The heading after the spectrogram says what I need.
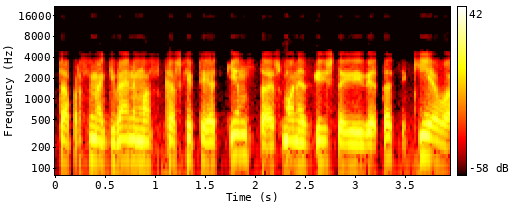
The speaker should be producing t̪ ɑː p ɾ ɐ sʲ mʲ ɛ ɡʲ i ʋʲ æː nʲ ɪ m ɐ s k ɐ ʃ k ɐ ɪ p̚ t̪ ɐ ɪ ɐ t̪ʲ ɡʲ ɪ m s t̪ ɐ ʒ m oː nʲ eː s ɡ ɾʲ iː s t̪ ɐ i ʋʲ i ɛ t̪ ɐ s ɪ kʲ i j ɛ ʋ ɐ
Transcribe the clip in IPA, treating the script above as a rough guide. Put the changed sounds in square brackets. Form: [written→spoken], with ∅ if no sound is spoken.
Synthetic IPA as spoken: t̪ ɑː p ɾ ɐ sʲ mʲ ɛ ɡʲ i ʋʲ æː nʲ ɪ m ɐ s k ɐ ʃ k ɐ ɪ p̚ t̪ ɐ ɪ ɐ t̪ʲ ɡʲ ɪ m s t̪ ɐ ʒ m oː nʲ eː s ɡ ɾʲ iː [s→ʃ] t̪ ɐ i ʋʲ i ɛ t̪ ɐ s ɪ kʲ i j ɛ ʋ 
